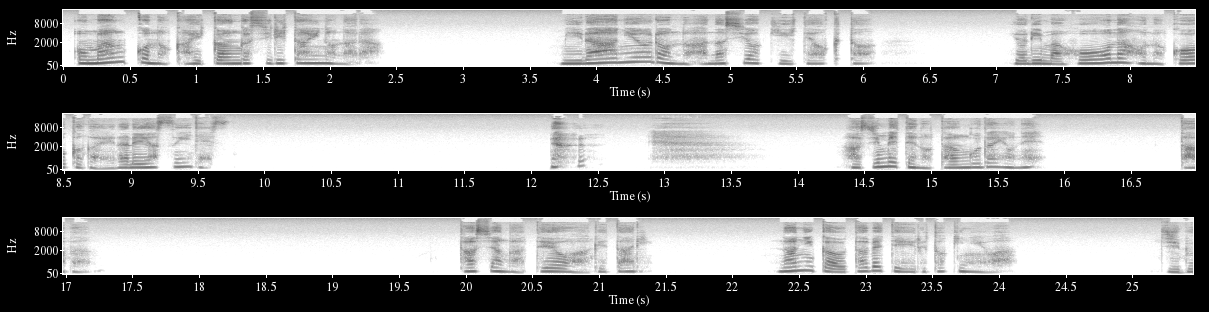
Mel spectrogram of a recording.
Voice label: 催眠誘導と深化, ASMR

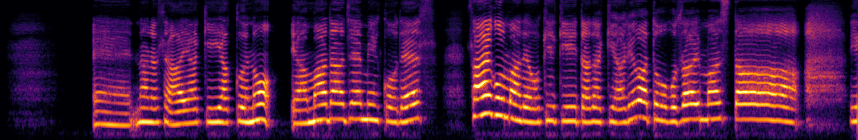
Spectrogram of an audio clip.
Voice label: フリートーク

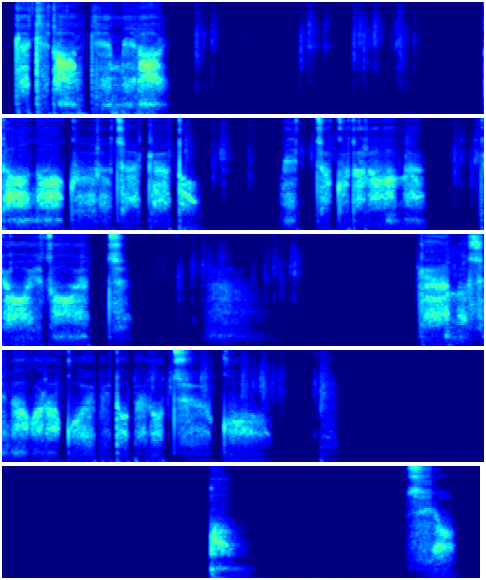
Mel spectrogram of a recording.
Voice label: タイトルコール

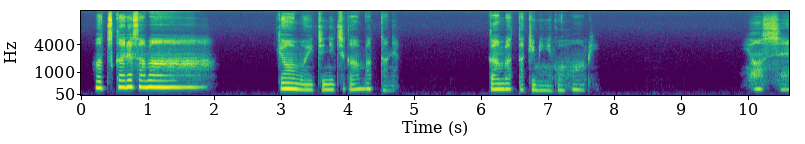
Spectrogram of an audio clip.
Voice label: おやすみパート, アラーム音声

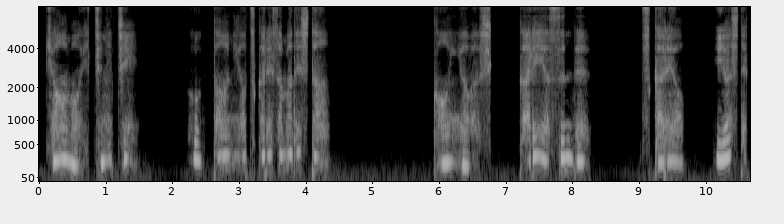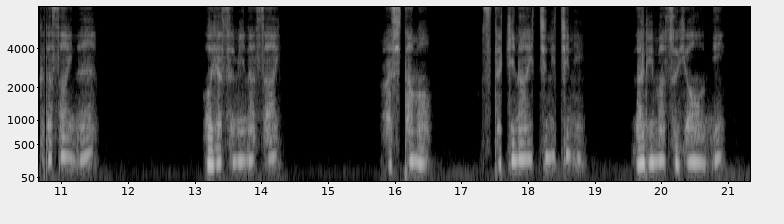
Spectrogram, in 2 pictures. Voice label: おやすみボイス; おはよう・おやすみボイス; Wake-Up and Bedtime Voice

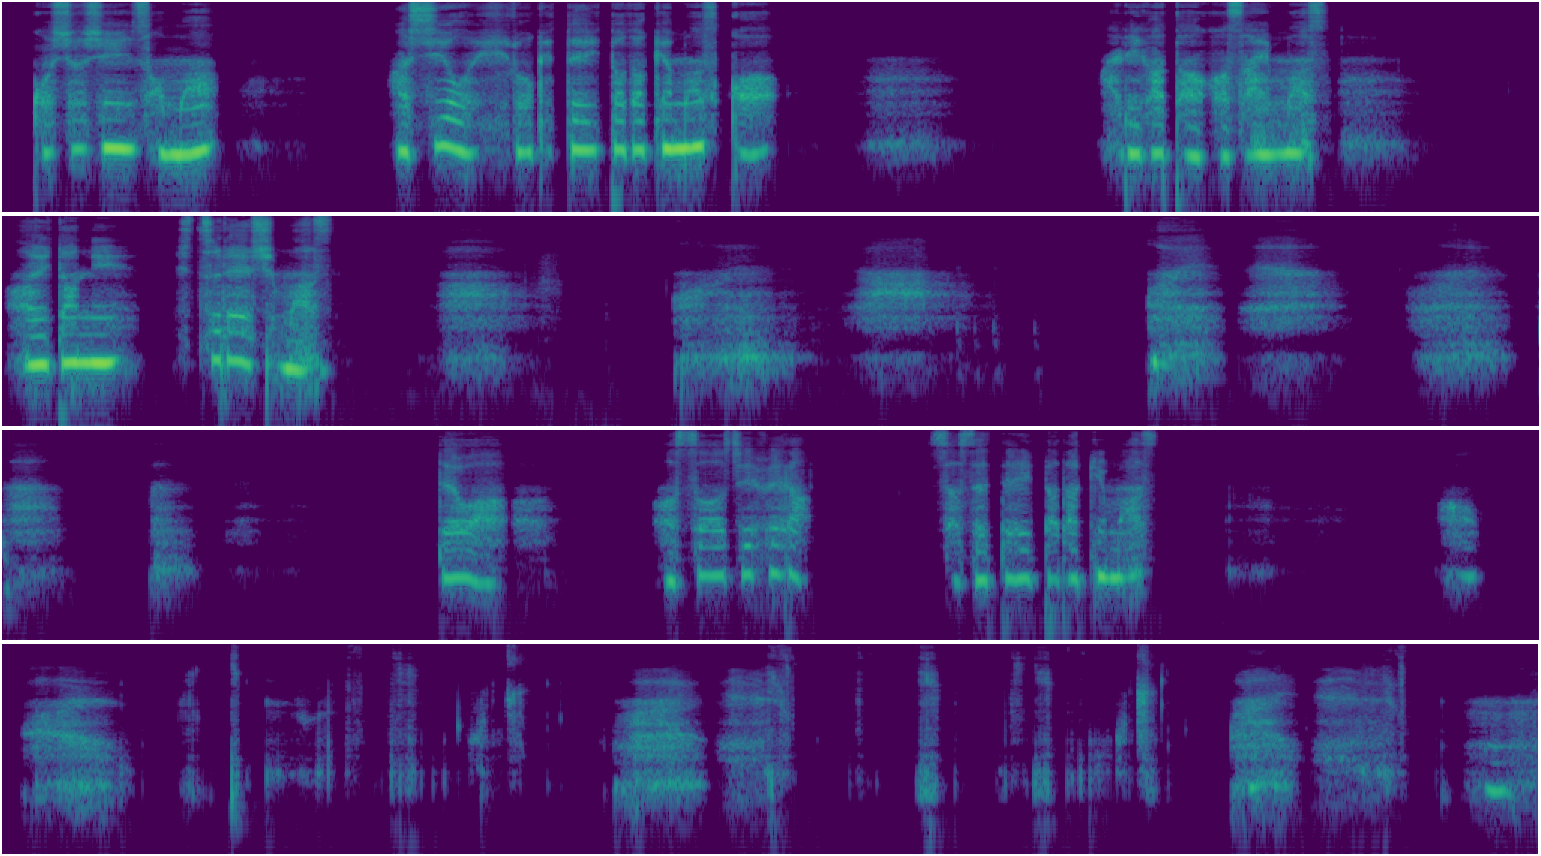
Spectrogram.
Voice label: まったりフェラチオご奉仕 SEなし

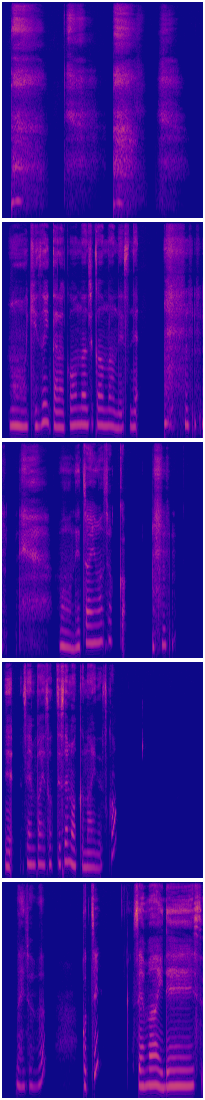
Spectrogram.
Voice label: まどろみピロートーク, ASMR

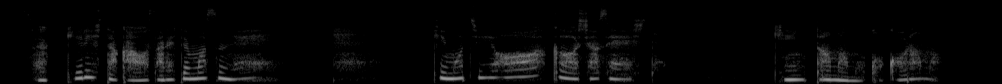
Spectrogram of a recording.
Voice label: 効果音なし, ASMR

